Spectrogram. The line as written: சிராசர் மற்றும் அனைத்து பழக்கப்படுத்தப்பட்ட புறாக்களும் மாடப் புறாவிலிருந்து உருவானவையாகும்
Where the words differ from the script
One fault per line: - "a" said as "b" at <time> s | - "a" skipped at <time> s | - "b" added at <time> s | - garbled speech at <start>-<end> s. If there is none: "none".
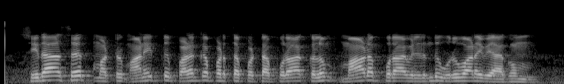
none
